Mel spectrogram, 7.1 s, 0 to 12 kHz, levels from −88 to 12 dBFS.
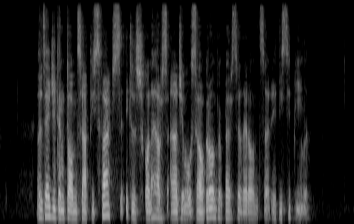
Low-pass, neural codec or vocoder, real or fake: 10.8 kHz; codec, 24 kHz, 1 kbps, SNAC; fake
